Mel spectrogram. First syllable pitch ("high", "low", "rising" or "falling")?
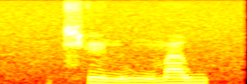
falling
